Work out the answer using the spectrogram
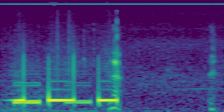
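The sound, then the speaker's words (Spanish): Touch-tone telephone dialing as a call is placed, with a few steady DTMF beeps in quick succession, then near silence and a faint blip at the end. “Y tengo una llamada telefónica”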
